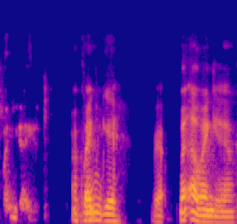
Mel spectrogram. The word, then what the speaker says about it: Wenge: Most of the bows I made in the past couple of years have had the Wenge. It's spelled WGNGE, but pronounced Wenge.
